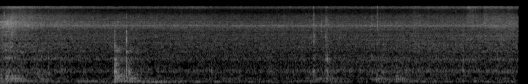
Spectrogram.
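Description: Onion-and-spice masala sizzling in oil in an aluminium pot while it is stirred with a wooden spoon. The steady frying hiss cuts off suddenly near the end.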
